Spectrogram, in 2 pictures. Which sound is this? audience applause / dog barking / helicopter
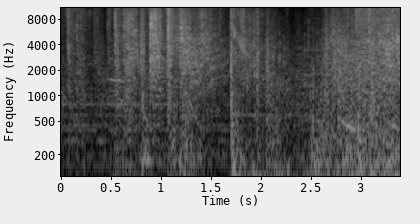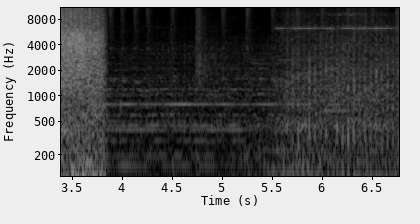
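helicopter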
